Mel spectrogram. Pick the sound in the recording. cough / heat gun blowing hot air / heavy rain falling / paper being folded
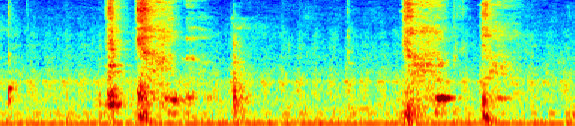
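cough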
